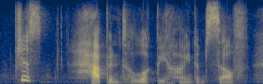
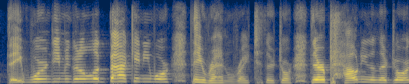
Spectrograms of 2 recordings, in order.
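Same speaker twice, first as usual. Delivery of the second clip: breathless chase narration; 12 semitones higher, 11 dB louder, faster than usual. A narrator's reading. Kids fleeing in panic.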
